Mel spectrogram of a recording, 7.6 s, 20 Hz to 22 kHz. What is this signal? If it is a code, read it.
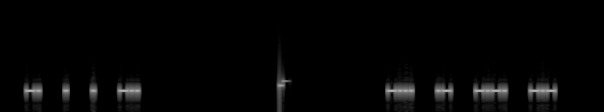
Morse code, heard as a keyed tone, about 34 wpm, spaced as for 20 wpm, 690 Hz. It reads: NEED BACK
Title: 3x Character Spacing - Top 300 Words - 35wpm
